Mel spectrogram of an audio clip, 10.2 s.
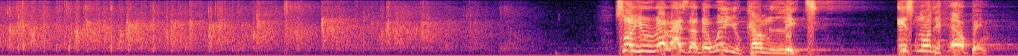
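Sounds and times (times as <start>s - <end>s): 
audience clapping hands: 0.0s - 5.4s
speech: 6.2s - 8.2s, 9.0s - 10.0s.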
